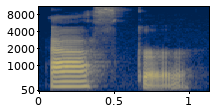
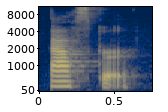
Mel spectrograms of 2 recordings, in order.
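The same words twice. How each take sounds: First: The phrase is said more slowly. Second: The phrase is said quickly. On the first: "then a little slower" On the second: "First fast"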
